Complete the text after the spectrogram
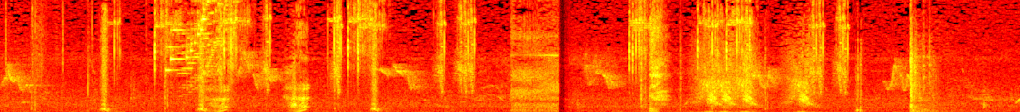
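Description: Small coins chime and jingle in quick bursts as they are picked up.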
